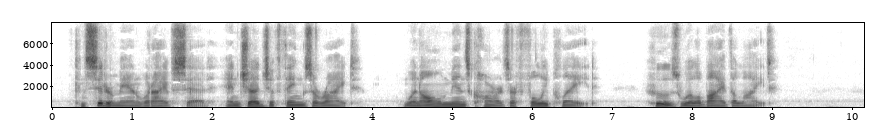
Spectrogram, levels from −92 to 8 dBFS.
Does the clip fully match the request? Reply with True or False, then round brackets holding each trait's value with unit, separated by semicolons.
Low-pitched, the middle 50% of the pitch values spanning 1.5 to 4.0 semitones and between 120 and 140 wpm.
True (110 Hz; 3.5 semitones; 135 wpm)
